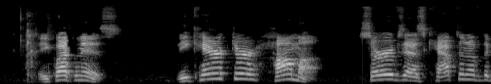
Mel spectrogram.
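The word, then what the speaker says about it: Háma: The question is, the character Hama serves as captain of the guard under which Middle-earth king? Also may be pronounced Hama. You had it right the first time.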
